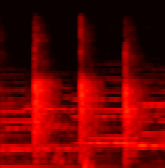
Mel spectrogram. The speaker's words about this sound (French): J'applaudis.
